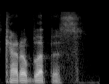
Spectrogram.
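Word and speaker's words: Catoblepas: It just is Catoblepis. – Catoblepis.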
